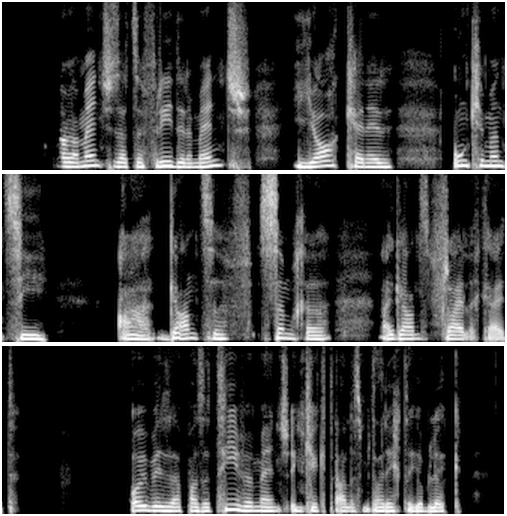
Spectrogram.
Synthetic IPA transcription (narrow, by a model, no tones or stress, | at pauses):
ɔɪbamɛnt͡ʃɪzat͡səfɾiːdənəmɛnt͡ʃ | jɔkʰɛnɛɾuːnkʰɪmənt͡sɪ | aɡant͡səsɪmχəna̰ɡant͡sə̥fɾaɪlˠɪ̰χkʰa̰ɪt | oɪbəɪzapazɪtʰiːvəmɛnt͡ʃɪ̰nkʰɪktʰa̰lˠəsmɪtaɾɪχtɪɡəblˠɪk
